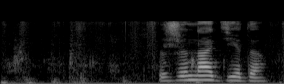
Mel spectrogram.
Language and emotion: Russian, neutral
